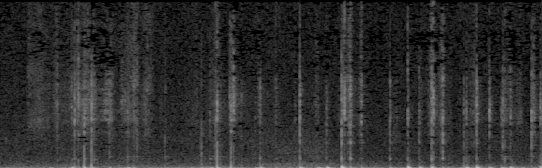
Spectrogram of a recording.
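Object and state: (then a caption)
Plastic baby bottle. Long nails tap and scratch the sides of an empty, hollow, hand-sized clear plastic baby bottle with a yellow ring and a printed giraffe. A quiet, irregular run of quick, short taps mixes with light scratching; each tap has a dull, low hollow thump and a brief bright click. Every sound dies away almost at once.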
